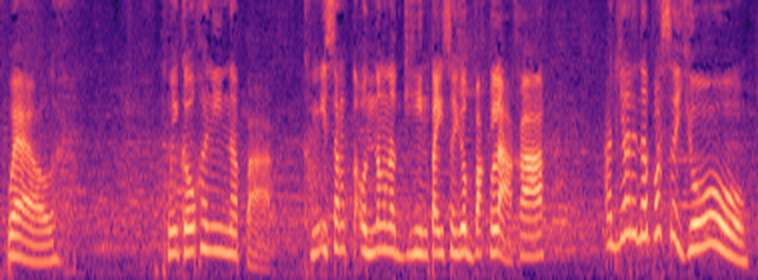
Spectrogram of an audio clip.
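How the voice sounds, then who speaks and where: A man's voice: sits high, big pitch swings, a little slow, pauses often, fairly bright tone, full character voice. A man playing a catty, dramatic friend with campy slang in a Filipino audio drama. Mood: sulky, catty. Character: Joven, sassy, catty male friend.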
